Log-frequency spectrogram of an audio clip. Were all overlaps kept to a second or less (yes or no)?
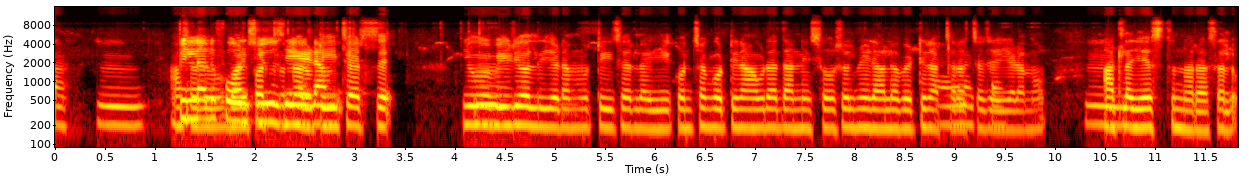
no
